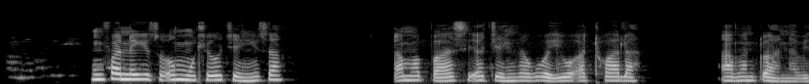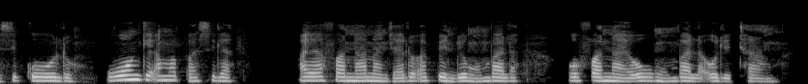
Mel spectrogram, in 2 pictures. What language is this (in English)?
North Ndebele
